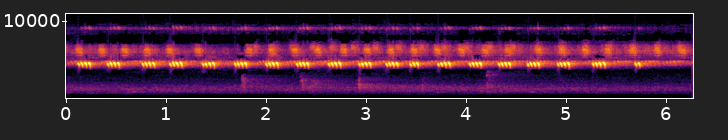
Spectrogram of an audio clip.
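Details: A cricket chirps in steady, evenly spaced bursts of high, pure trilling pulses under a persimmon tree as the sun sets.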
